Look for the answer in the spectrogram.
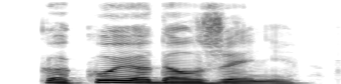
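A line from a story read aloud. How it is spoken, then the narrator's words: Scoffing snort. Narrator (Russian): фыркнула Гленна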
